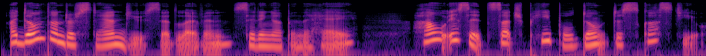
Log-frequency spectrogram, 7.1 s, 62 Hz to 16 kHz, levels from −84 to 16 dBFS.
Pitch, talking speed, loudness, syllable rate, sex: 225 Hz, 160 wpm, -21 LUFS, 4.0 syllables/s, female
